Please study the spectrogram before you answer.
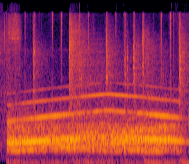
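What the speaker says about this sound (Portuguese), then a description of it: "O som das sirenes alertava os israelenses sobre o perigo que vinha do alto" A loud, steady wailing air raid siren warning of incoming attack in Israel sounds continuously, its tone holding level with faint distant clatter underneath.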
